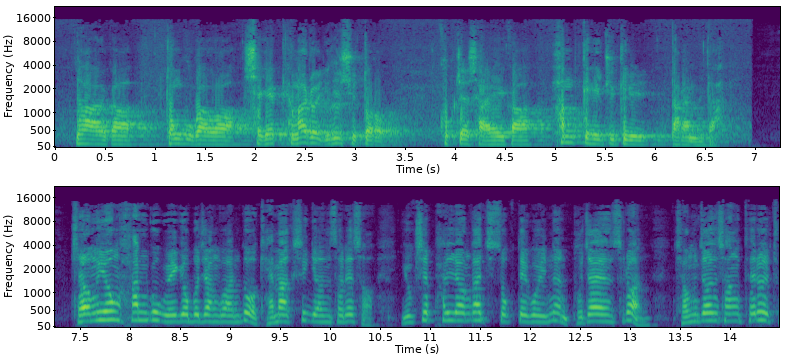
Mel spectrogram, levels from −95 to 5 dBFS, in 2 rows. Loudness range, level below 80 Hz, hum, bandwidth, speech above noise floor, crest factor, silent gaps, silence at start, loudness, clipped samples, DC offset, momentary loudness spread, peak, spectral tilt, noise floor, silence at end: 6 LU; -64 dBFS; none; 15.5 kHz; 31 dB; 18 dB; none; 0 s; -22 LUFS; under 0.1%; under 0.1%; 11 LU; -4 dBFS; -4 dB/octave; -53 dBFS; 0 s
